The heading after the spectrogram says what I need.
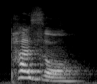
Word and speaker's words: puzzle: Another one, puzzle. Puzzle. It's the second one. Here's a hint. Anytime you see L-E at the end of a word, it's usually a reduced schwa sound.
